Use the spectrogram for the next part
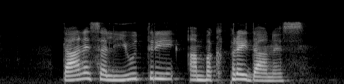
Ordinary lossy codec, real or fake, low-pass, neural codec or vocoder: none; real; 7.2 kHz; none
